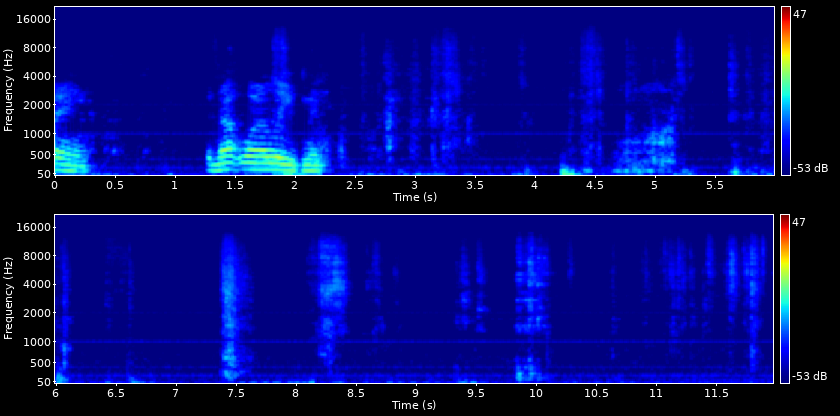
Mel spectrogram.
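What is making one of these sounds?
Cardboard packs rustle and tap as they are handled.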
